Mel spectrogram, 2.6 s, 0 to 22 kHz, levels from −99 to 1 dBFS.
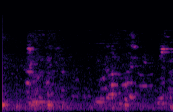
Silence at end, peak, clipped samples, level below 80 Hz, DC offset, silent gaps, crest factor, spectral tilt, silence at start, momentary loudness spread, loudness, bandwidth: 0 s; -40 dBFS; under 0.1%; under -90 dBFS; under 0.1%; none; 18 dB; -2.5 dB/octave; 0 s; 12 LU; -57 LUFS; 7.4 kHz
